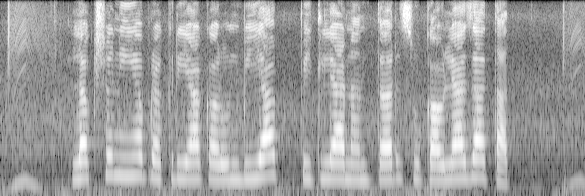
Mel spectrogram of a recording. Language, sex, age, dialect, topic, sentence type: Marathi, female, 31-35, Varhadi, agriculture, statement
